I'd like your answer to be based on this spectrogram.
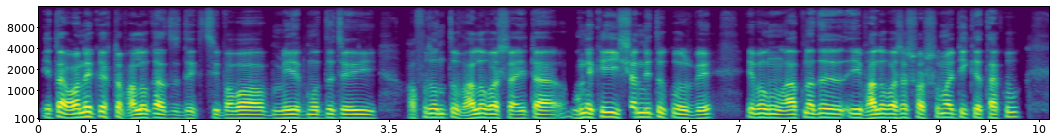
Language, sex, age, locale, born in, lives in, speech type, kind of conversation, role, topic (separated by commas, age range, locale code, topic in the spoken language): Bengali, male, 25-29, bn-BD, Bangladesh, Bangladesh, conversation, podcast, host, আপনারা ঘরের কাজগুলো কীভাবে ভাগ করে নেওয়ার সিদ্ধান্ত নেন?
